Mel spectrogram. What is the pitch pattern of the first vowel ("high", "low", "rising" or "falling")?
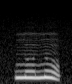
high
